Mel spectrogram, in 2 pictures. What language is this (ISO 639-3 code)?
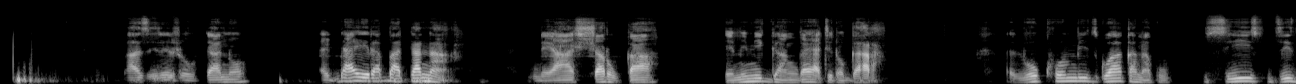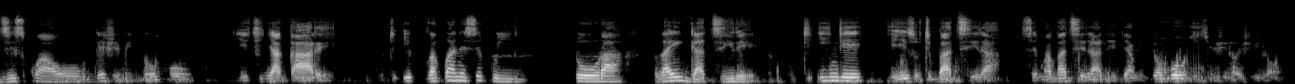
ndc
